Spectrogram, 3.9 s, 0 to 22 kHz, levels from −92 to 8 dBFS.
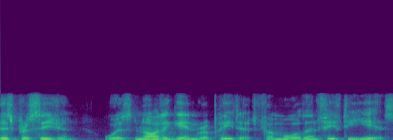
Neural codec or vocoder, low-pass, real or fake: none; 7.2 kHz; real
